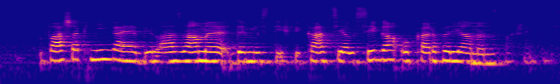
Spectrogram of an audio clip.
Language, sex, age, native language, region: Slovenian, female, 18-29, Slovenian, Savinja region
